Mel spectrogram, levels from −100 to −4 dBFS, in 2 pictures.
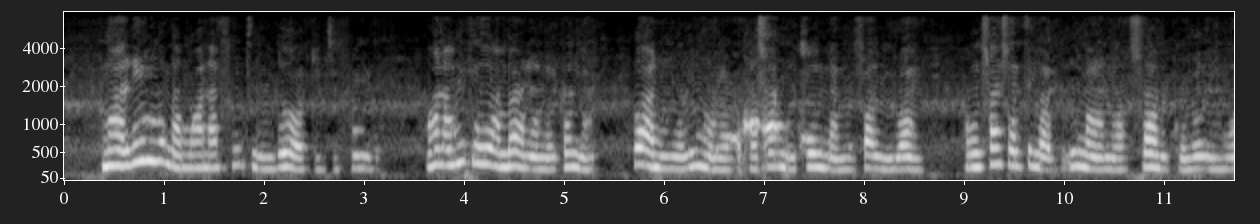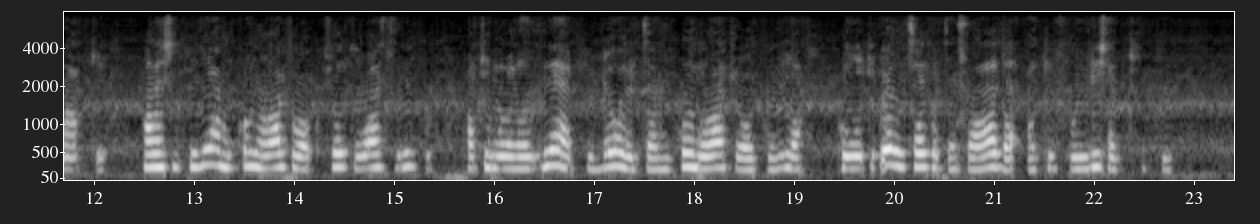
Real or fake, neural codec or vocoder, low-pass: fake; codec, 16 kHz, 2 kbps, FreqCodec, larger model; 7.2 kHz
